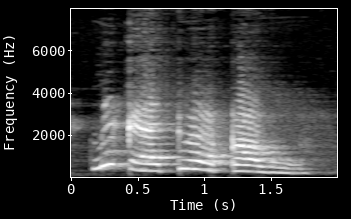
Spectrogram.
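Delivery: put-on high-pitched, slow, crying child voice.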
